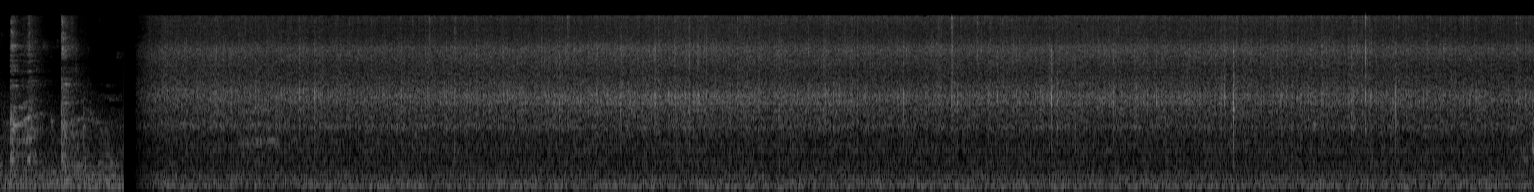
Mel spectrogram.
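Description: A spoon knocks and scrapes against a metal pot for about a second, then after an abrupt cut comes a steady sizzle of basmati rice frying in hot oil with chickpeas and onion.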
